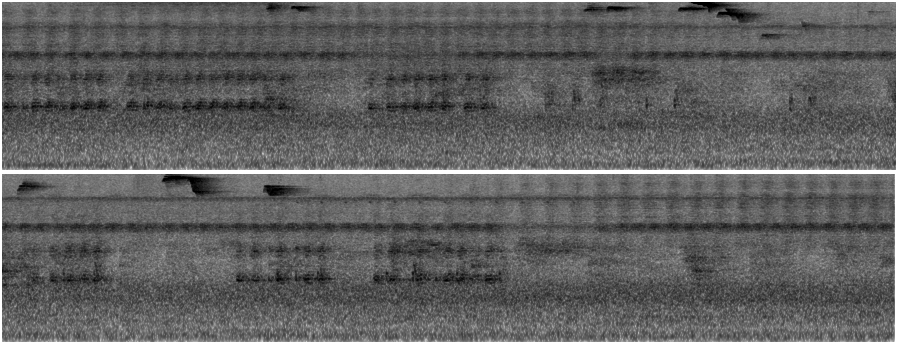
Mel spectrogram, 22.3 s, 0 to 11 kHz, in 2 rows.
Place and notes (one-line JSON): {"title": "富陽自然生態公園, Da'an District, Taipei City - In the woods", "date": "2015-07-05 19:07:00", "description": "In the woods, Bird calls, Frog sound\nZoom H2n MS+XY", "latitude": "25.02", "longitude": "121.56", "altitude": "33", "timezone": "Asia/Taipei"}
